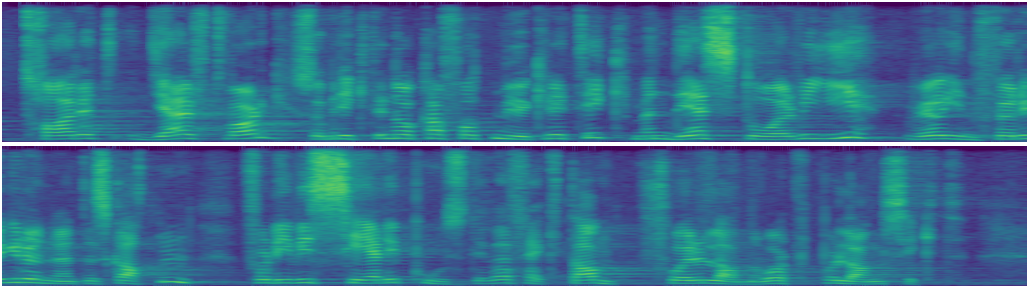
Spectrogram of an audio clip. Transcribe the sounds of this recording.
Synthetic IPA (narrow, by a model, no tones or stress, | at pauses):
t̪ʰɑːɾɛt̪d̪jæɾft̪ʰʋɑlɡsɔmɾɪkt̪ɪnɔkːhɑɾfɔt̪ːmyːəkʰɾɪt̪ʰɪkːmɛnd̪ɛst̪oːɾʋɪɪʋɛɔɪnføːɾəɡɾʉnɾɛnt̪əskɑt̪ːn̩ | fɔɖiːʋɪseːɖɪpʰusɪ̥t̪iːʋəɛfɛkt̪ɑnfɔɾlɑnːəʋɔʈːpʰɔlɑŋsɪkt̪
